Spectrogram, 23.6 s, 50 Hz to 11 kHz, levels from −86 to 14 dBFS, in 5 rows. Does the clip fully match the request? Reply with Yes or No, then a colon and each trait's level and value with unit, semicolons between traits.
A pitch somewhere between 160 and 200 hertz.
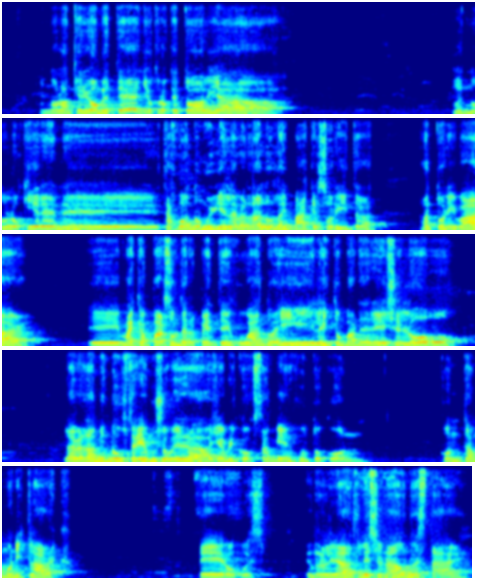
Yes: high, 190 Hz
